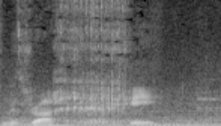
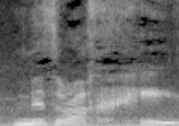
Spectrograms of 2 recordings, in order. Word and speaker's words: Mizrachi: If you want to pronounce it right, it's Mizrachi. Mizrachi.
